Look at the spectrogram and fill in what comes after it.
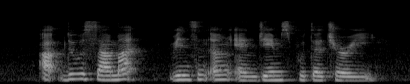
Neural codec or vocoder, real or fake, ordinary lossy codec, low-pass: none; real; none; none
